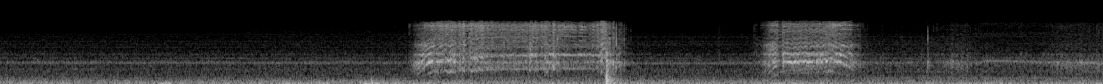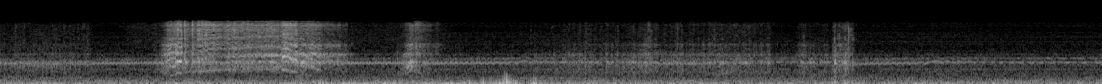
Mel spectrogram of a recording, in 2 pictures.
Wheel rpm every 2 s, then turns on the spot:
0, 0, 140, 50, 40, 10, 90, 10, 10, 10, 0.
6-12 16-20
